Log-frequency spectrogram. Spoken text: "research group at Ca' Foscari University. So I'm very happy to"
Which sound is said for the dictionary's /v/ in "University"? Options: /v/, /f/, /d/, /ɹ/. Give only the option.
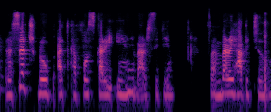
/v/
